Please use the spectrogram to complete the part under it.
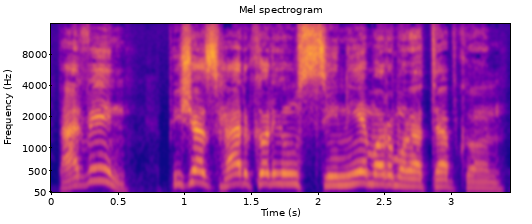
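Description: A man's voice: medium pitch, sing-song, darkish tone, no room sound, clean studio sound. A man reading a story aloud, voicing an eager, hearty middle-aged male schoolteacher playing host. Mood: jovial.

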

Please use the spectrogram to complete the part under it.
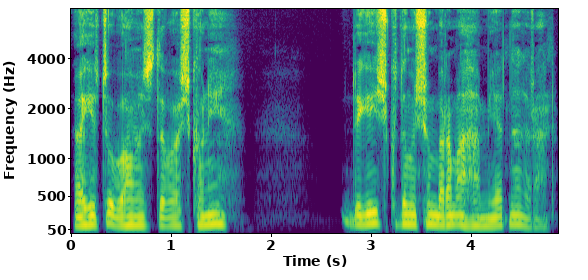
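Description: Guy doing a worn-out young man, low and husky, kinda flat and sad, audiobook. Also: no echo, studio quality, close to an everyday voice. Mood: downcast. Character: young man, weary, downcast playwright. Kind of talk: audiobook reading.

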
